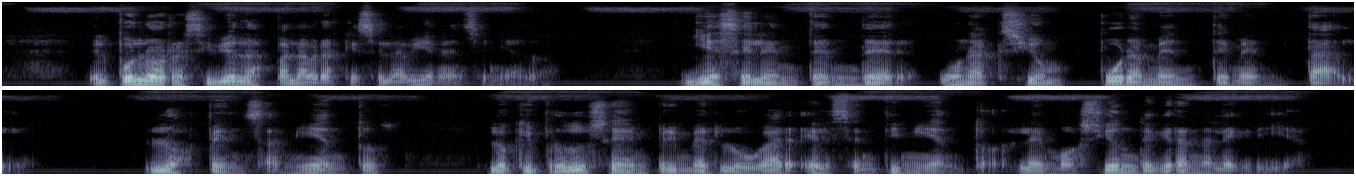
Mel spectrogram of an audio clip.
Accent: Argentina; Durante muchos años viví en otro país que era muy diferente a mi país de origen. De donde yo soy, de Argentina

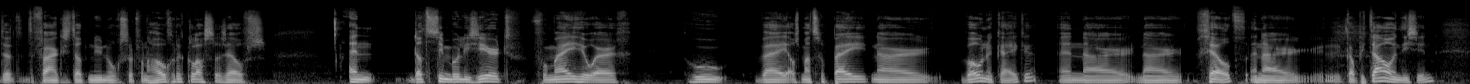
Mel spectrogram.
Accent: South Holland, Netherlands; want ik kom uit de buurt van Rotterdam.

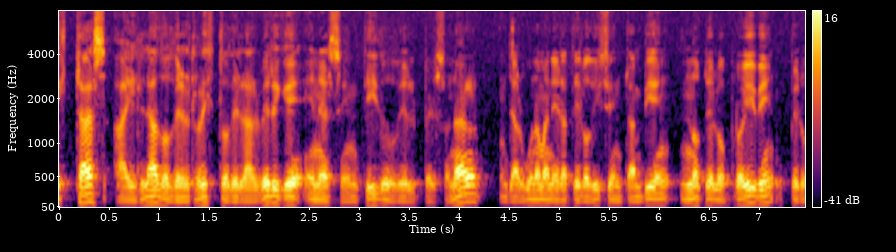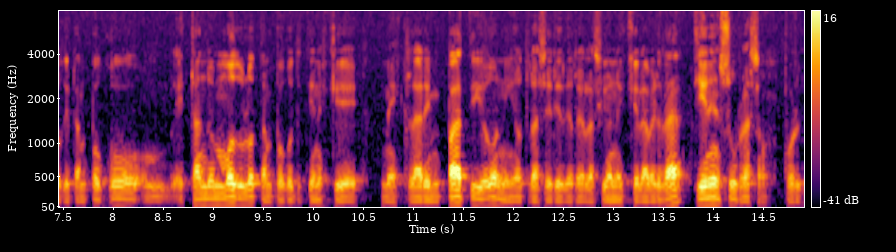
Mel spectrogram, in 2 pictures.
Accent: Andalusia, Spain; Dice, ¿tú vienes de Galicia? Digo, no, yo vengo de Andalucía.

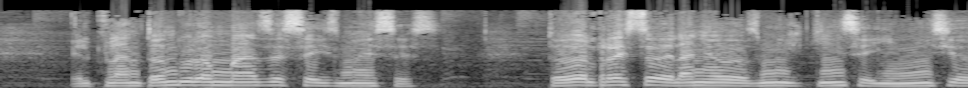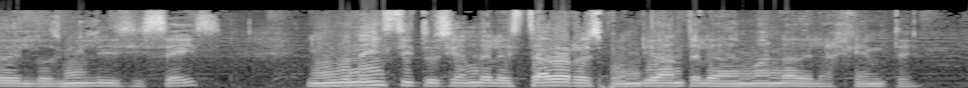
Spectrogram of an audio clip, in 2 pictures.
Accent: San Andrés Villaseca, Retalhuleu, Guatemala; now in Quetzaltenango, Guatemala; Soy originaria de San Andrés Villaseca, que pertenece a Reu, pero me vine para acá, y aquí me vine a casar. Me quedé en Xela. De aquí son mis hijos y mi esposo. Tenemos 40 años de vivir aquí en el cantón Chitay.

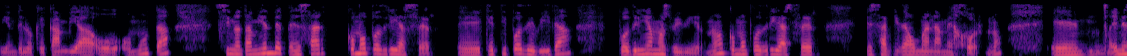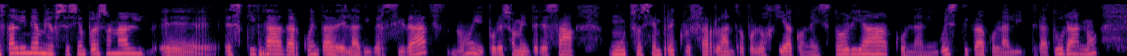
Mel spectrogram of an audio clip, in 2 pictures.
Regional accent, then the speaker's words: Cantabria, Spain; now in Barcelona, Spain; Entonces, a mí me gusta decir que estoy lejos y no fuera, ¿no? Porque realmente pues no me siento fuera de Cantabria, ¿no?

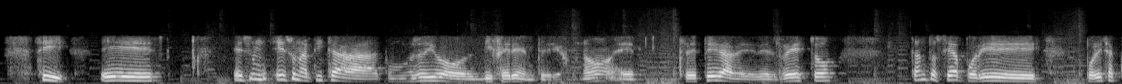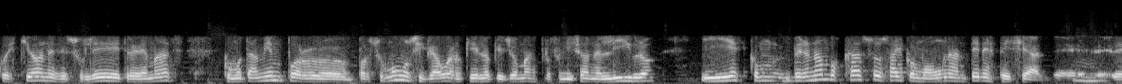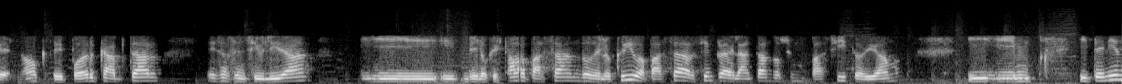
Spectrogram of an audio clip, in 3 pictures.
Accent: Córdoba, Argentina; now in La Plata, Argentina; Yo soy cordobés, nacido en Córdoba, pero bueno, después me mudé a La Plata.

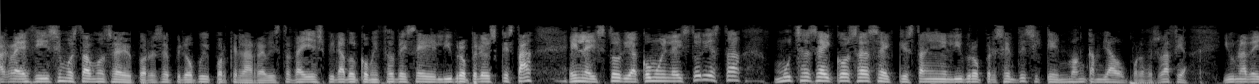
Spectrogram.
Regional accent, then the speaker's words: Galicia, Spain; todo nace en Galicia, que es tu tierra, que es mi tierra

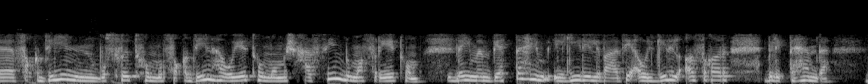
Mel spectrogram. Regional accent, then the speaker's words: Egypt; طب انت شايفة احنا فين كمصريين

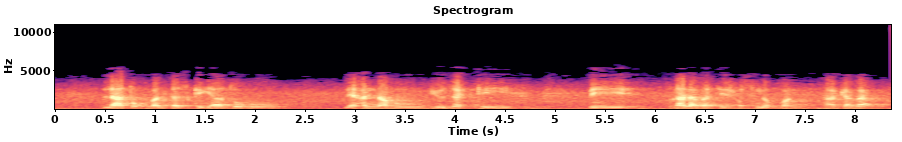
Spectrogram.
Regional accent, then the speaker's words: Egypt; ترى في آخر المسجد شيبان وعلى لهجتنا في مصر عواجيز مترصصين كده جنب بعض

